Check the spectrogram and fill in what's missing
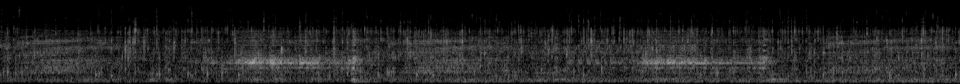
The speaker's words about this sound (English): Lots of birds are singing in spite of the wind. And, as expected, the windmill is spinning like crazy, with water gushing forth from the exit pipe. No wonder this old abandoned ranch still attracts so many birds.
